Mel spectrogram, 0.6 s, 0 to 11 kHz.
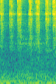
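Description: The stainless steel bracelet with hollow end links on a Seiko 5 SNK809K1 automatic field watch is shaken, producing a quick series of bright, thin metallic rattling bursts with almost no low end. It rattles a lot, which is put down to its build quality and the hollow end links.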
